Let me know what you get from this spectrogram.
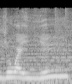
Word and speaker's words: joaillier: Les finales des mots en IE ou IR, comme dans quincailler, joaillier, ceux qui font des bijoux, là. – Ouais, ouais. – Bon, dans le fond, avant, il y avait ça finissait I-L-L-I-E-R, mais on prononce pas le dernier I. – Joaillier. – I-L-L-I-E-R.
